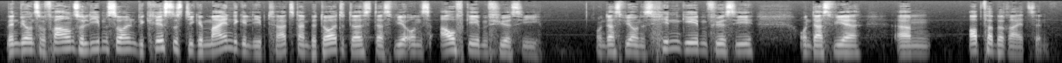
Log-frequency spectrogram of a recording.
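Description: A man preaching a sermon to a congregation, lively and joking, speaking to them directly. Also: medium pitch, moderate pace, no room sound.

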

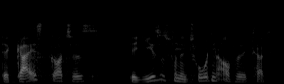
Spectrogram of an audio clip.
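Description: A man in his thirties preaching a sermon to a congregation, lively, swinging between loud emphasis and quiet asides. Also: medium pitch, fairly quick, vocal fry, breathy edge. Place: church hall. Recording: dull, reverberant hall sound.

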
